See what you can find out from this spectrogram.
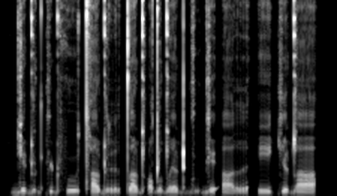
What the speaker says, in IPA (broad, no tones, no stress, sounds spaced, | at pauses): ɡ i ɖ ʊ ɖ kʲ ʊ ɖ f u tʰ a ɖ ʊ r t̪ a ɖ ʔ ɪ dˤ i ɖ j ɛ ɖ ɡ ṵ ɡ ɪ ʔ a r | i kʲ ɛ ɖ a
